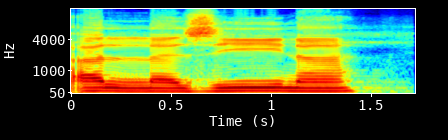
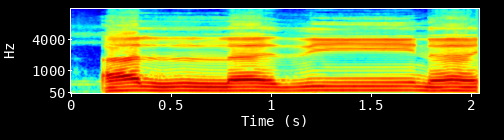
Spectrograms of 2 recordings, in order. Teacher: Untuk merealisasikan daripada huruf zalnya, ujung lidah kita menempel dengan gigi seri atas.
